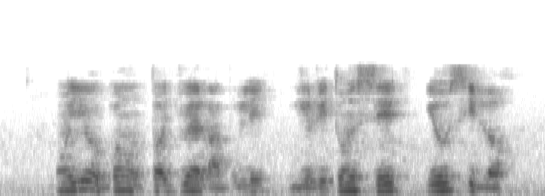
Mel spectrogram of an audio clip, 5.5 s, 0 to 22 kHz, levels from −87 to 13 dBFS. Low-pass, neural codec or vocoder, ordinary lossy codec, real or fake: 5.4 kHz; none; AAC, 24 kbps; real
